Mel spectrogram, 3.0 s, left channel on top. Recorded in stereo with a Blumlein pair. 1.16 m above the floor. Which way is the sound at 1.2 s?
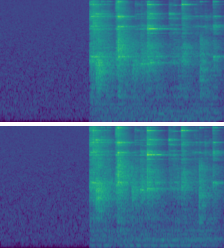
15° right.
